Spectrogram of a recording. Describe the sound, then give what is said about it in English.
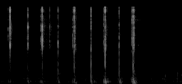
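About ten crisp mouth clicks in a quick, slightly uneven run, quiet and intimate like ASMR, then a moment of silence. No one speaks. “RK, you need more clicking sounds. See, I got the clicking sounds. I can do the clicking sounds.”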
